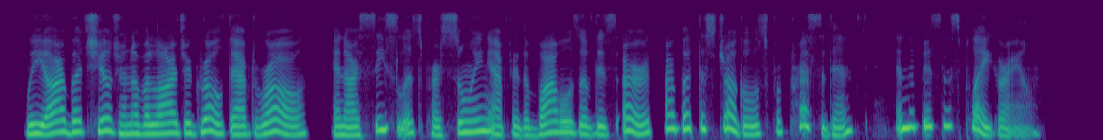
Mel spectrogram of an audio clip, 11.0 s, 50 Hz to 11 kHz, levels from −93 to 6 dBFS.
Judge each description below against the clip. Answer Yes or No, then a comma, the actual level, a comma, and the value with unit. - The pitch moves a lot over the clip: Yes, wide, 5.9 semitones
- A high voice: Yes, high, 230 Hz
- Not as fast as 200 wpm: Yes, average, 170 wpm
